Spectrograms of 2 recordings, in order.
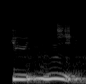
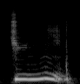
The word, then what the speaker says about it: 拘泥: Okay, so this is the second tone 泥, but there's fourth tone 泥, fourth tone 泥. 拘泥, fourth tone, restrained. 拘泥.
